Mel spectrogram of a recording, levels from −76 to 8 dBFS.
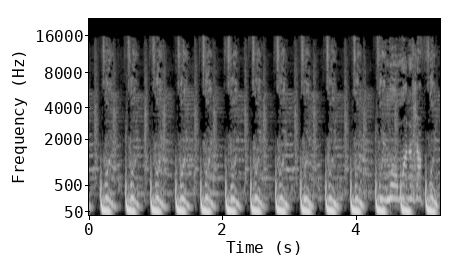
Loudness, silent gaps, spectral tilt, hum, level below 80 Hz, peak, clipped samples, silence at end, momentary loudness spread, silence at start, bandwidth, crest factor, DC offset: -13 LUFS; none; -5.5 dB/octave; none; -14 dBFS; 0 dBFS; under 0.1%; 0 s; 2 LU; 0 s; 16.5 kHz; 12 dB; 0.2%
